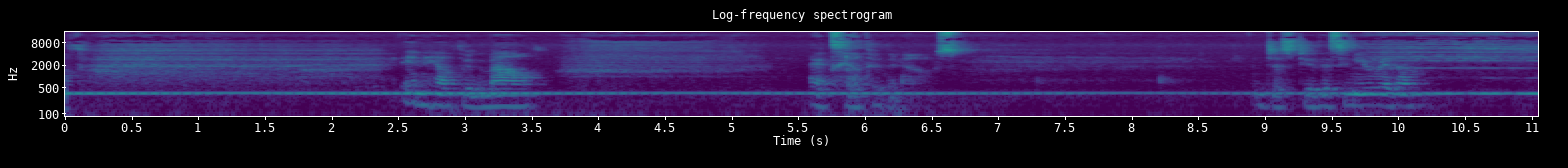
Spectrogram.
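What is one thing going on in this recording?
A singing bowl hums with a steady ringing tone.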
